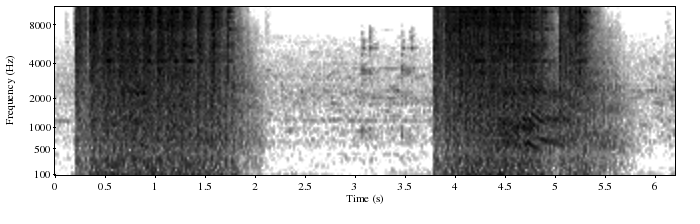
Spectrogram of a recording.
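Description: Bursts of gunfire in the Warhammer 40,000: Sanctus Reach strategy game, two loud dense volleys of roughly two seconds each with a quiet gap between them and no talk.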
